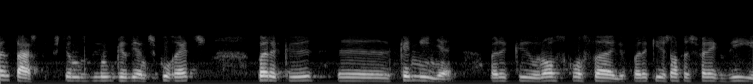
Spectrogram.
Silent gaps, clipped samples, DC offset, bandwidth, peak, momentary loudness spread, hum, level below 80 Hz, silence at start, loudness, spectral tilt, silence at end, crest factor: none; under 0.1%; under 0.1%; 4 kHz; -4 dBFS; 8 LU; none; -66 dBFS; 0 s; -24 LUFS; -9.5 dB/octave; 0 s; 18 dB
